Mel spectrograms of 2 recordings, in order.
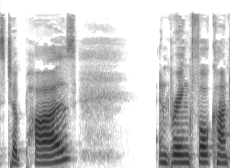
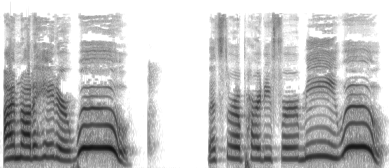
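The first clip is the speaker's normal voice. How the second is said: sudden high, loud whoop of fake celebration; mock party cheer; 8 semitones higher, 7 dB louder than usual. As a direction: cheer for yourself like it's a party.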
